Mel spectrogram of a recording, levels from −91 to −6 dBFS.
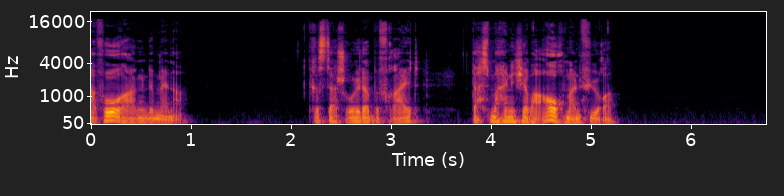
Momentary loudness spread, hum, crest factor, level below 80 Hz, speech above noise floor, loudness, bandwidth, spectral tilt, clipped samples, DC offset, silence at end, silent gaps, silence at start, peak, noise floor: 12 LU; none; 22 dB; -50 dBFS; 47 dB; -31 LUFS; 17.5 kHz; -4.5 dB/octave; under 0.1%; under 0.1%; 1.5 s; none; 0 s; -10 dBFS; -77 dBFS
